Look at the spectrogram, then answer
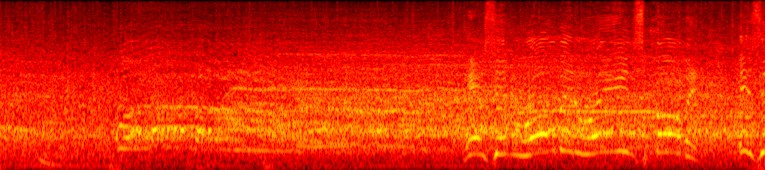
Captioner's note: applause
